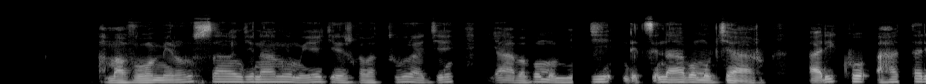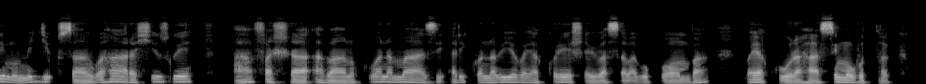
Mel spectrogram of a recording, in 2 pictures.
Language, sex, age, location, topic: Kinyarwanda, male, 25-35, Kigali, health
